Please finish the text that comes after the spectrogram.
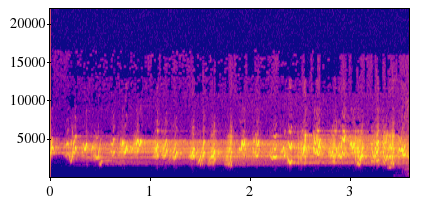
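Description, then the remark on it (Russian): A barn swallow's rapid, pleasant twittering song, a continuous stream of quick high chirps and warbles, clear, with no other sounds. “У ласточки это приятное торопливое щебетание,”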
